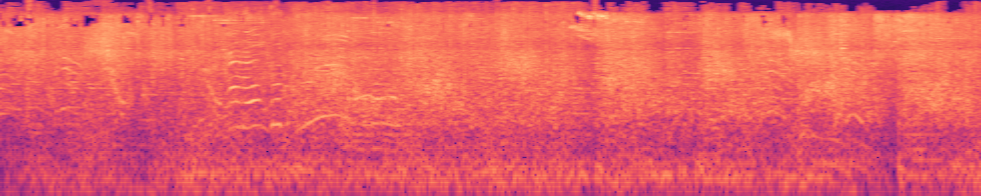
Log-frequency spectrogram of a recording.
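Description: Cartoon battle sound effects clash, pop and bang without a break.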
